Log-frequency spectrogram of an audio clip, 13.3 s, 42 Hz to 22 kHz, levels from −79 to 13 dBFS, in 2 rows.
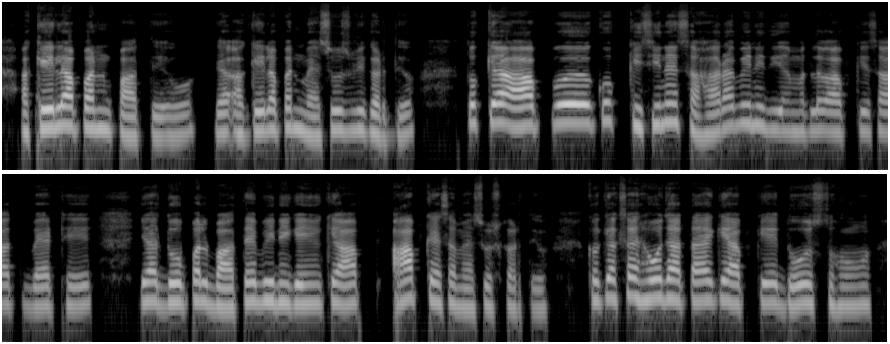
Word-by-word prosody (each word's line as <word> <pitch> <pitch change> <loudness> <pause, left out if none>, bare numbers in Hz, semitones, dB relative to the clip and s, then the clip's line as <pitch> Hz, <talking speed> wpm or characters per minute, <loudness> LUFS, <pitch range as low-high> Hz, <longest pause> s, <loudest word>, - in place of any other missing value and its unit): अकेलापन 205 +2 +5
पाते 155 -2 -2
हो 155 +3 -7 0.2
या 175 - -1
अकेलापन 185 +4 -1
महसूस 180 +3 -3
भी 190 0 -4
करते 155 -3 -5
हो। 165 - -8 0.4
तो 240 - +1
क्या 245 +1 +5
आप 220 0 +7 0.4
को 260 - -3
किसी 225 +1 -2
ने 250 +1 0
सहारा 185 0 -3
भी 240 +1 -4
नहीं 225 -1 -3
दिया 190 -2 -6
मतलब 185 +1 -6
आपके 180 +1 -5
साथ 175 0 -4
बैठे 165 +1 -7 0.4
या 195 0 +1
2 190 +1 +2
पल 200 -1 +2
बातें 160 +5 +1
भी 200 0 +1
नहीं 185 -1 -2
कहीं 180 0 0
हो 180 - -6
कि, 195 - -2
आप 180 +1 +1 0.2
आप 210 +3 +4
कैसा 185 -3 -3
महसूस 155 0 -8
करते 155 -1 -11
हो? 150 - -10 0.3
क्योंकि 200 +2 -2
अक्सर 220 +1 0
हो 215 +2 +3
जाता 205 -2 +1
है 200 +1 0
कि 210 - -3
आपके 185 +1 -1
दोस्त 175 +2 -3
हों 165 0 -7
185 Hz, 210 wpm, -20 LUFS, 170-205 Hz, 0.4 s, आप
